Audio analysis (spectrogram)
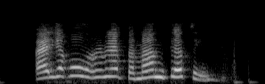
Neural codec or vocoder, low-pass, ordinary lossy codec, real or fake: codec, 16 kHz, 0.5 kbps, X-Codec, HuBERT features, trained on general audio; 7.2 kHz; Opus, 24 kbps; fake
